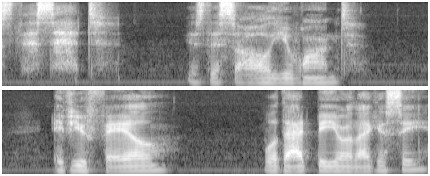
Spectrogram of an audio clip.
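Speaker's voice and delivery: soft, eerie whisper, close to the ear. Guiding the listener through a scene, voicing the voice whispering in their ear. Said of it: "that voice ... is whispering in your ear again".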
